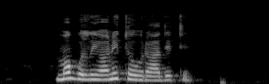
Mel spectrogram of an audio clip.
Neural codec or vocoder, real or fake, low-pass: none; real; 10.8 kHz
